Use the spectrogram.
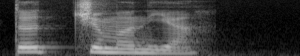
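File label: "тӧдчымӧнъя", Komi, female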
